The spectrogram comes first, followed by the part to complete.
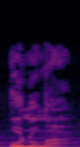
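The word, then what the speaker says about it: ὄνομα: Para aprofundarmos neste conceito de autoridade, precisamos conhecer a palavra grega para nome, que é onoma, se pronuncia onomá.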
